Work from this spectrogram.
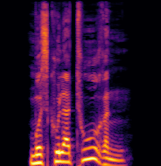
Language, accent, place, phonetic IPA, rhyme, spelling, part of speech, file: German, Germany, Berlin, [ˌmʊskulaˈtuːʁən], -uːʁən, Muskulaturen, noun, De-Muskulaturen.ogg
- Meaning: plural of Muskulatur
